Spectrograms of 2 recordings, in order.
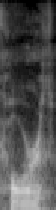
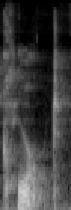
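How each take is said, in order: First: The name ends with a th sound. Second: The name ends with a t sound. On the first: The speaker calls it wrong. "a lot of people pronounce that Korth" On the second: The speaker calls it right. "it's actually a German name and it is pronounced Court"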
